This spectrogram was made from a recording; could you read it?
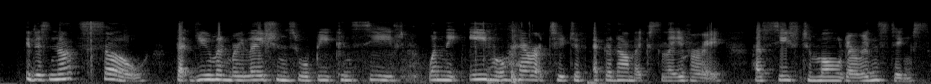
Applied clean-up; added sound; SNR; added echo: none; Sliding door; 19 dB; none.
